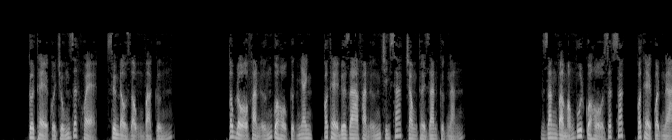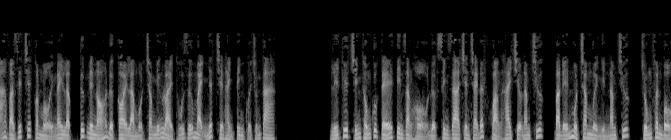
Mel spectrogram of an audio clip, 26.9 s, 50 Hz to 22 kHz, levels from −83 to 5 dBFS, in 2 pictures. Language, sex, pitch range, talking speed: Vietnamese, male, 90-120 Hz, 220 wpm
